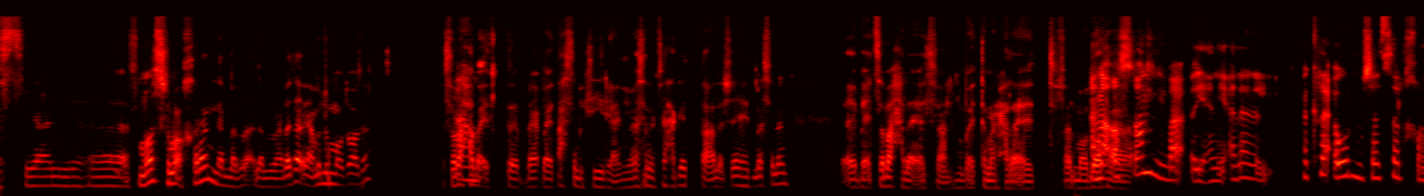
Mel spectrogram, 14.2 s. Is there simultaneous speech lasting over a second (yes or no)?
no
